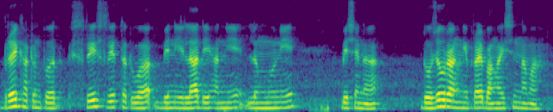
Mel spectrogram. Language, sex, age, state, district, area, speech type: Bodo, male, 18-30, Assam, Kokrajhar, urban, read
